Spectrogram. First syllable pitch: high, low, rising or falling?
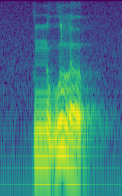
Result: rising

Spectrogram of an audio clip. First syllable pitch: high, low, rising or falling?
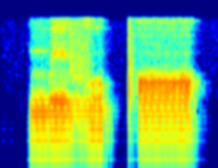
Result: low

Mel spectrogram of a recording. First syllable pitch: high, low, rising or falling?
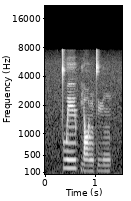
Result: high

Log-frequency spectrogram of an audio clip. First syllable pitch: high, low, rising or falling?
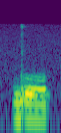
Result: low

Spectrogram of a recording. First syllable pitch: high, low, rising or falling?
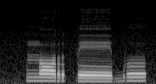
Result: low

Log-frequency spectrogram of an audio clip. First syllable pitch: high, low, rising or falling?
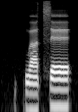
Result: low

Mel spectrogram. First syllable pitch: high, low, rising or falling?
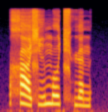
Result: falling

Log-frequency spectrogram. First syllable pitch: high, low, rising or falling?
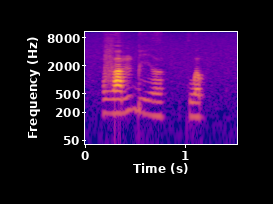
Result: rising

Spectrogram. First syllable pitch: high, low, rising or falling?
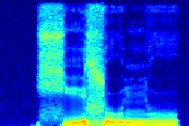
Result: rising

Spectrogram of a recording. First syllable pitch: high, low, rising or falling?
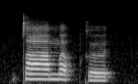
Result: high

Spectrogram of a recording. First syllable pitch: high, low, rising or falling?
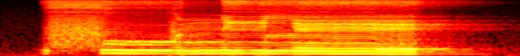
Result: low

